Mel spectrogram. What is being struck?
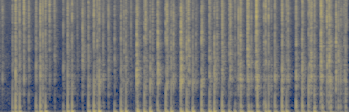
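Foam roller.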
